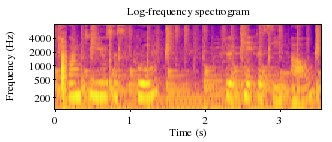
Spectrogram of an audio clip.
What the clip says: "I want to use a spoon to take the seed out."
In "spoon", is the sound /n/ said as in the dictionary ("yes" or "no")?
no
